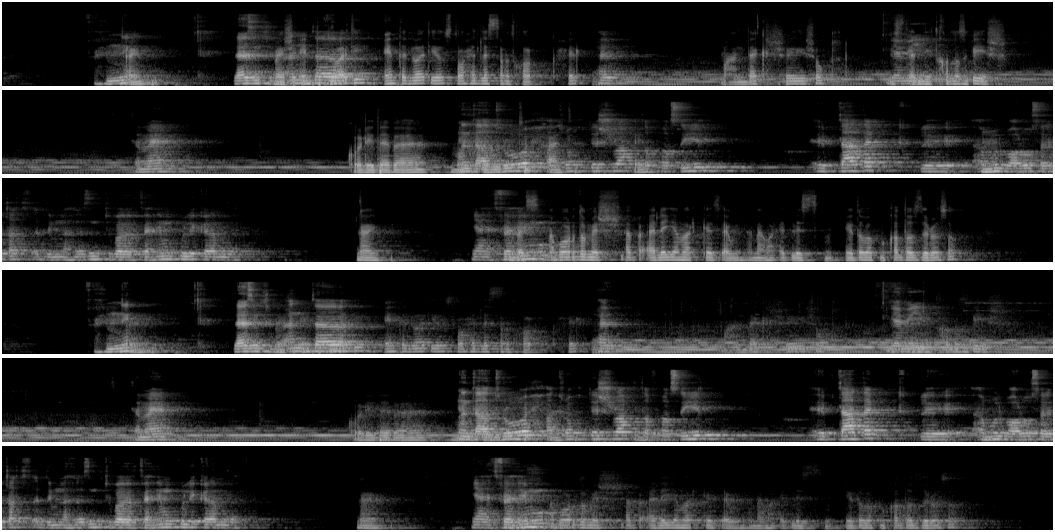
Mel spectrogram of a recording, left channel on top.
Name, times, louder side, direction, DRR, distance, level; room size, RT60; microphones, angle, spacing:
voice 1, 0.9-1.3 1.9-2.0 2.3-3.4 6.0-6.2 8.8-9.2 11.8-12.2 15.1-17.7 18.6-19.3 19.7-23.4 25.7-26.5, right 2 dB, 25° right, 6 dB, 0.6 m, -26 dB
voice 2, 2.7-5.8 7.2-8.4 8.9-10.0 14.0-15.5 15.9-16.1 16.8-17.0 20.3-20.5 24.6-24.8 26.1-30.6, left 5 dB, 45° left, 13 dB, 0.3 m, -29 dB
sound 1, 5.9-22.3, right 6 dB, 70° right, 0.4 m, -37 dB
10.5 x 7.7 x 3.3 m, 1.3 s
head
